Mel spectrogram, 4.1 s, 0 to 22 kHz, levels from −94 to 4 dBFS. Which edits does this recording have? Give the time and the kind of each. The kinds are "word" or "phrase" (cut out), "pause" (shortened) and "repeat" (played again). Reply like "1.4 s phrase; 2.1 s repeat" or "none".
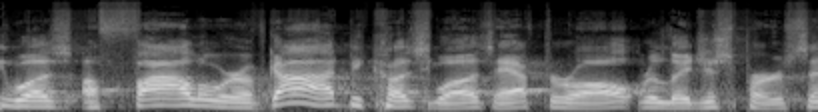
2.1 s word; 3.2 s word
